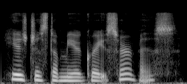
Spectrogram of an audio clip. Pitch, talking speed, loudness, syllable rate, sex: 195 Hz, 255 wpm, -18 LUFS, 5.9 syllables/s, female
